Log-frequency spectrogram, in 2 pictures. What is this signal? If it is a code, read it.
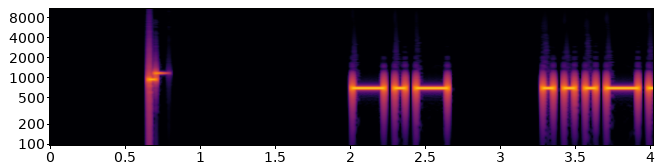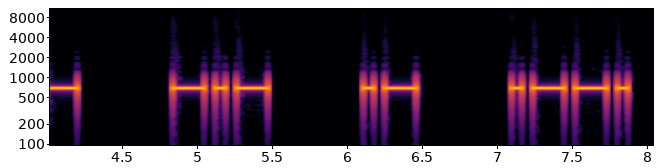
Morse code, heard as a keyed tone, about 17 wpm, spaced as for 10 wpm, 700 Hz. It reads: K3KAP
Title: USA Call Signs - 3x Character Spacing - 17wpm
